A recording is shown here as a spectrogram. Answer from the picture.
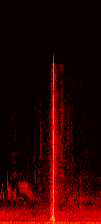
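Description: A golf club hits a ball on a full swing: a brief swish leads into one sharp, crisp strike about a second in.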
